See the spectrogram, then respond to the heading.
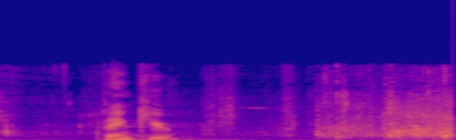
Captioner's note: applause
